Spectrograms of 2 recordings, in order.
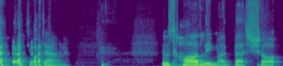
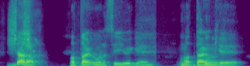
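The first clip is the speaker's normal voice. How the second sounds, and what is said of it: Imitates another person's voice. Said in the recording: “A pretty good Jake impression there.”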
